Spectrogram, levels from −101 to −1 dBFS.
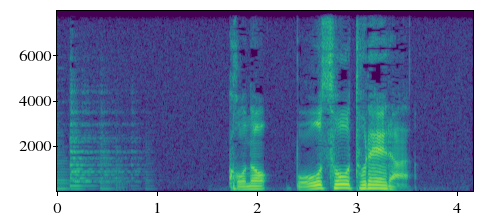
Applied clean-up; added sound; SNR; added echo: none; none; none; none.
